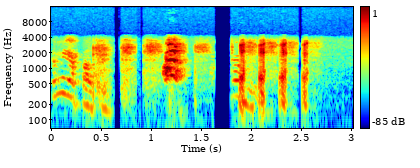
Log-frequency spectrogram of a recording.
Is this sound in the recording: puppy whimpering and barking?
yes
